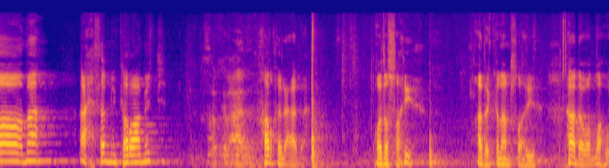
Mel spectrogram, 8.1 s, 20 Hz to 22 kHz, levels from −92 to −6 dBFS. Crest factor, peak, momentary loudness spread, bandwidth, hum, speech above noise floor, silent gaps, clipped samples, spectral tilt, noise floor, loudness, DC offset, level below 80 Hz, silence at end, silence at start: 22 dB; 0 dBFS; 18 LU; 16 kHz; none; 24 dB; none; under 0.1%; -5.5 dB/octave; -44 dBFS; -21 LUFS; under 0.1%; -54 dBFS; 0 s; 0 s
